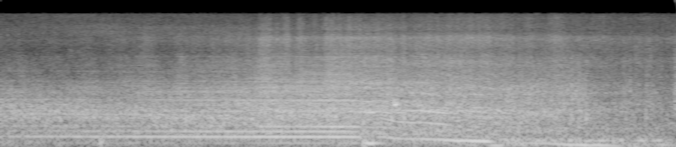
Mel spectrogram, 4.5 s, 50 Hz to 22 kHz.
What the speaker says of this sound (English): And the sports car stopped in 85 feet.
